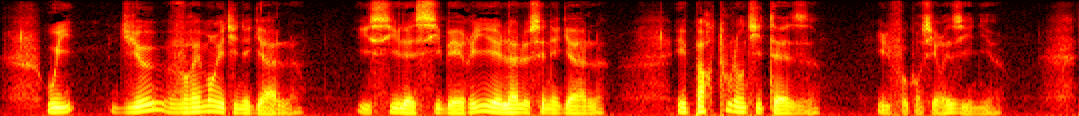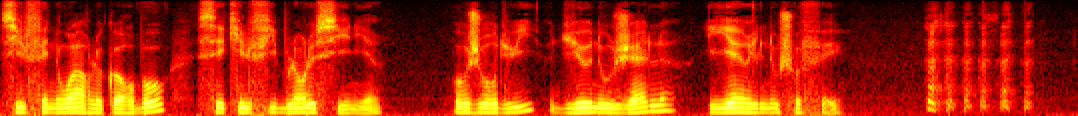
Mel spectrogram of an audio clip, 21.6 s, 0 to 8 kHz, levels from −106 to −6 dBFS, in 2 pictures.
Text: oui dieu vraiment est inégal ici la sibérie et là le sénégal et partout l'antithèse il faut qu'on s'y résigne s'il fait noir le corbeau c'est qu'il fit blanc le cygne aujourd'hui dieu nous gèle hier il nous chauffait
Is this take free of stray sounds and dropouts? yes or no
no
